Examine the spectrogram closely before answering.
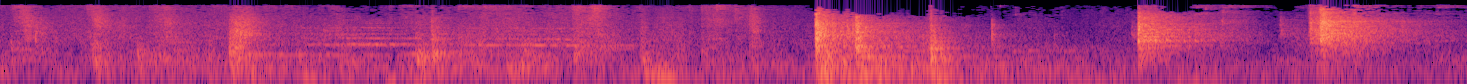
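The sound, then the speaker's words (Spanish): A door is opened by a guard in a prison corridor leading to a cell, with a few heavy clunks and rattles over quiet shuffling and movement; no voices. “Otro abre una puerta.”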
